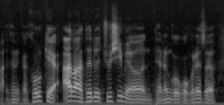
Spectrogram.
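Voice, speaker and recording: A man with a Busan accent, lively intonation and a quiet background. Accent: Busan dialect (Gyeongsang). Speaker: stock market commentator. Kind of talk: market analysis broadcast. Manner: casual, repetitive.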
